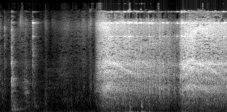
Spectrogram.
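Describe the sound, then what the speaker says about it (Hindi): An electric drill bores holes into a wall for mounting an LG LED TV. It starts with a few light knocks, then gives a loud, harsh grinding whine that pauses briefly and resumes, close by. "फिर ड्रिल मशीन का लाइन दे दिए।"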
